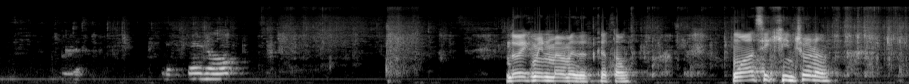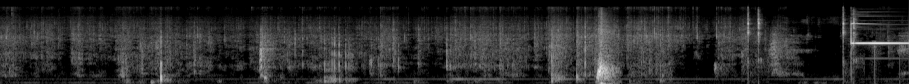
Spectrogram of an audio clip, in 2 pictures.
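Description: Thin plastic courier bag crinkling and rustling as it is pulled and torn open by hand, with a voice twice early on. Near the end a short electronic ding chime.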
